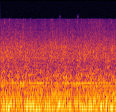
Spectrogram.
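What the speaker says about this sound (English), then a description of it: "listen to the sounds of the water" Flowing water ambience in the survival game Enshrouded: a faint, steady wash of running water, unbroken and even, with no voices.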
